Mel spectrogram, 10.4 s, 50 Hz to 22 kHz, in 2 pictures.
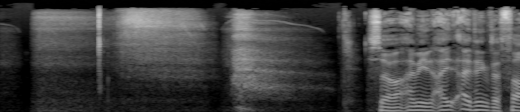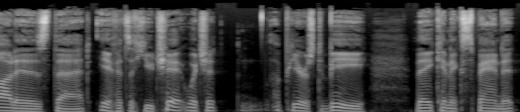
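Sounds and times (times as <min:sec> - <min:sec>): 
heavy hoarse breathing through a mask: 0:00.0 - 0:03.6
speech: 0:03.8 - 0:10.3.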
